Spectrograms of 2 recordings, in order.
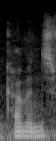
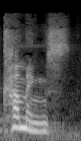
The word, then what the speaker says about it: Cummins: Our next speaker is Cummins, followed by Lydia Mather. Oh, thank you, council member. You actually pronounced it right. A little bit of practice. I usually get Cummins. The Cummings gives me plausible deniability.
